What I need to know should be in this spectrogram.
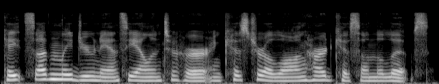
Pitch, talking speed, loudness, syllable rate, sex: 185 Hz, 230 wpm, -16 LUFS, 5.1 syllables/s, female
